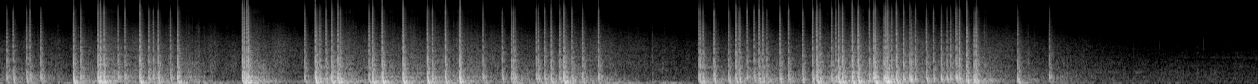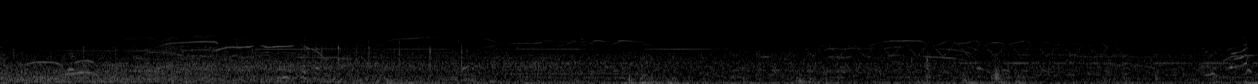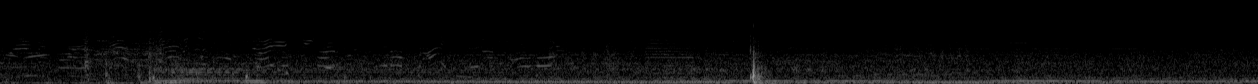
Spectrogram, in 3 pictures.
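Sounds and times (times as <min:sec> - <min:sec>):
fireworks: 0:00.0 - 0:12.6, 0:32.4 - 0:36.4.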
